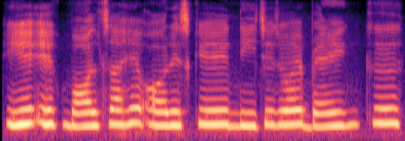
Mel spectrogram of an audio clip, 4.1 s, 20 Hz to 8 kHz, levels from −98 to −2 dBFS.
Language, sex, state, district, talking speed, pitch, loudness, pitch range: Hindi, female, Madhya Pradesh, Bhopal, 175 wpm, 270 Hz, -13 LUFS, 255-280 Hz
